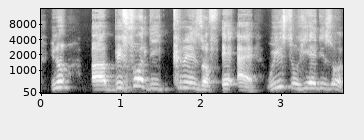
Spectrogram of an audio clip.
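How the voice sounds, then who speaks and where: The man's voice is high, its pitch swings very widely, and his speed is moderate. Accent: Nigerian. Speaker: tech community speaker. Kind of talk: online lecture. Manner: hesitant, many fillers.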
